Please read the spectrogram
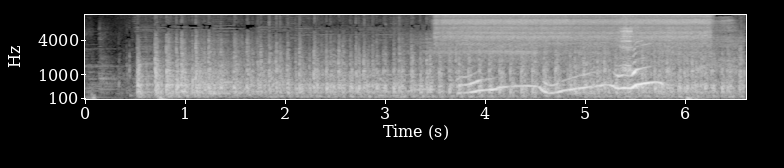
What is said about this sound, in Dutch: Uit die spuitbus komt een soort plastic. Als het is opgedroogd zijn alle gaten en scheuren heen.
